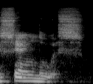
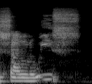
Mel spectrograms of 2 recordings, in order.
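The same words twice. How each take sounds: First: The name sounds like English Saint Louis. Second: The name has a Spanish pronunciation. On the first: Local American speakers say it this way. "they just say San Luis, like Saint Louis" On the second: A Spanish speaker would say it this way.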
